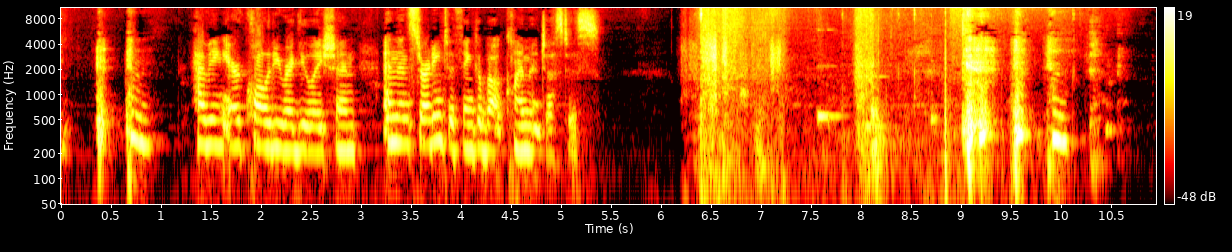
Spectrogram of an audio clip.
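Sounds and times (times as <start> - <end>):
audience member coughing: 0.3 - 0.9, 9.0 - 10.7
speech: 1.4 - 5.4.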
